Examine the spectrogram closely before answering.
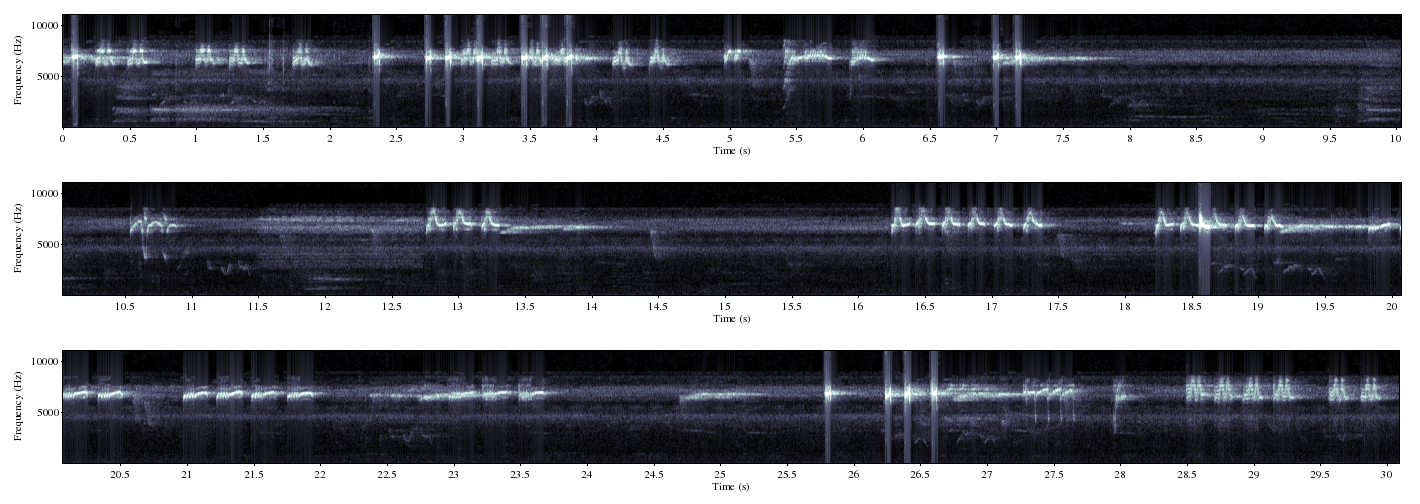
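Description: Blue-crowned hanging parrot calling: runs of short, very high-pitched chirps, each run lasting a second or two, with pauses of a few seconds between runs.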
